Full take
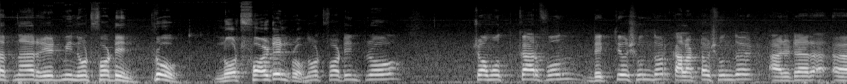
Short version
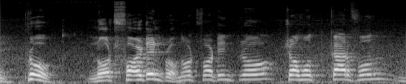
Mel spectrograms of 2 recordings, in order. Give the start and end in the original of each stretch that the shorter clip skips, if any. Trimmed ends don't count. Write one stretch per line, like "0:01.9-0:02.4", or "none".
0:04.0-0:04.6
